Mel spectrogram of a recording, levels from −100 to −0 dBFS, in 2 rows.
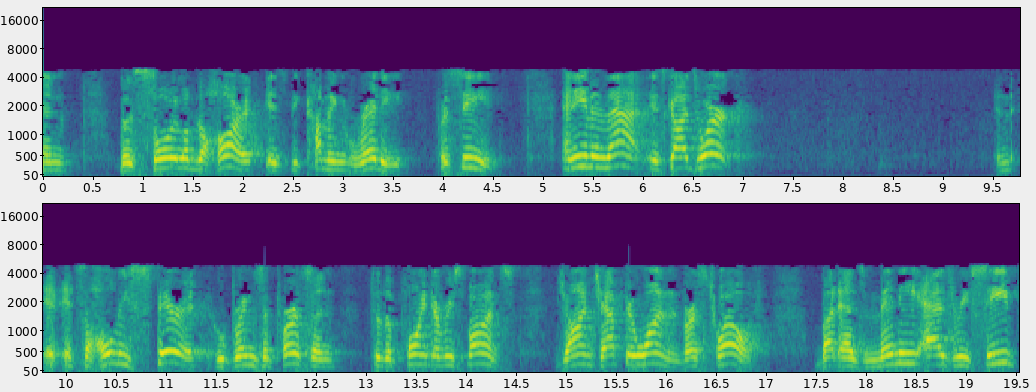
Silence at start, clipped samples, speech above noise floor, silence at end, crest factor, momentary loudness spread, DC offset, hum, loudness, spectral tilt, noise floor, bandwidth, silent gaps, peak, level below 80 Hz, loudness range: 0 s; under 0.1%; 46 dB; 0.05 s; 14 dB; 12 LU; under 0.1%; none; -13 LUFS; -9 dB/octave; -59 dBFS; 5 kHz; none; 0 dBFS; -50 dBFS; 5 LU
